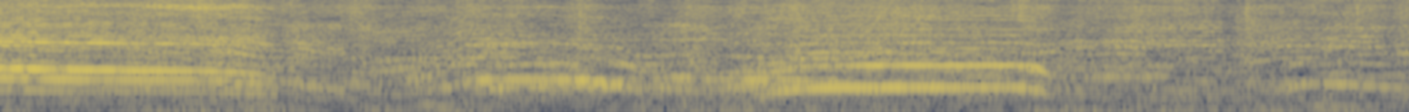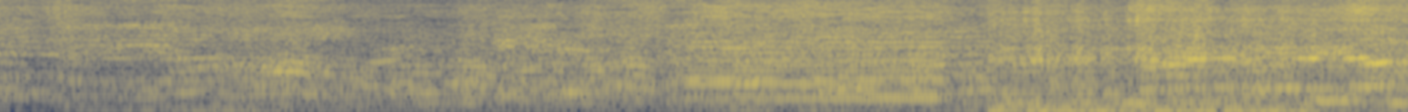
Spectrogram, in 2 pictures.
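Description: Dense crowd noise at a cinema hall screening of the film Handa, with loud chatter, shouting and cheering voices overlapping throughout, swelling into a heavier roar near the end.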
